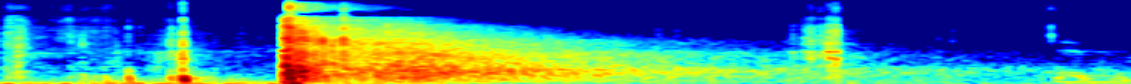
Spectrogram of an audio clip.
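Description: A pistol fires a single loud shot outdoors, echoing through the woods.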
